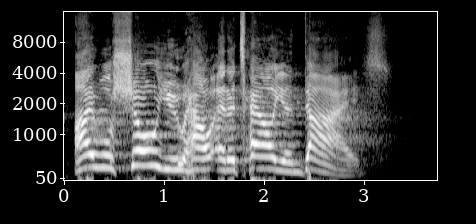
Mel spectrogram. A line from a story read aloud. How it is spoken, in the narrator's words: he shouted defiantly in Italian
